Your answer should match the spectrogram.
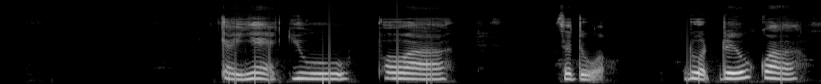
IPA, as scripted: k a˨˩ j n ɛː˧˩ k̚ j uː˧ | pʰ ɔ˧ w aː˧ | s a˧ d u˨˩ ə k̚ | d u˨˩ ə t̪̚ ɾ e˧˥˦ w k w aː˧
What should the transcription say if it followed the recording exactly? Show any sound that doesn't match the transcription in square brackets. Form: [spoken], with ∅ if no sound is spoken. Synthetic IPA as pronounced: k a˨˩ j [ɲ] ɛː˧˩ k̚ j uː˧ | pʰ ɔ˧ w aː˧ | s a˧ d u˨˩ ə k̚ | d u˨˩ ə t̪̚ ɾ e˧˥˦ w k w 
